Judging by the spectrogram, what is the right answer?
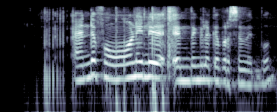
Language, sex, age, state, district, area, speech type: Malayalam, female, 18-30, Kerala, Kannur, rural, spontaneous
